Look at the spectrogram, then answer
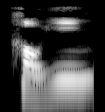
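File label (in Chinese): "口音", Mandarin Chinese; chinese flashcards; hsk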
